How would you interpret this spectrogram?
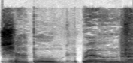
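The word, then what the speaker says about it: Chappell Roan: Chapel, not Chapel. Chapel Roan.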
